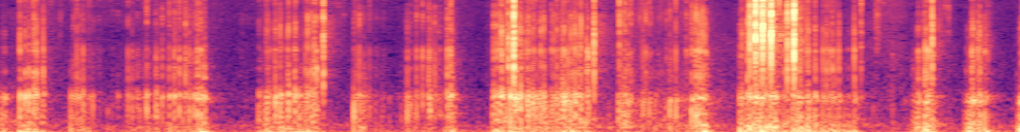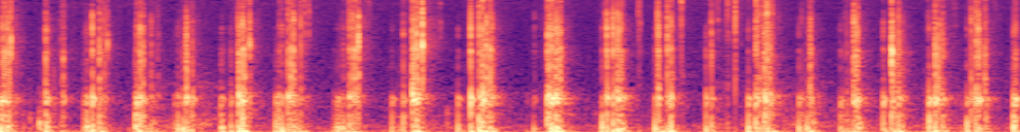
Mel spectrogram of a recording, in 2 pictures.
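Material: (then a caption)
Silicone. A red, flat, textured hexagonal silicone pot holder is scratched with plastic finger picks. Quiet, dry, bright scratching strokes come in rapid rhythmic bursts, with one sharper, louder scrape near the middle and no ringing after each stroke.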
